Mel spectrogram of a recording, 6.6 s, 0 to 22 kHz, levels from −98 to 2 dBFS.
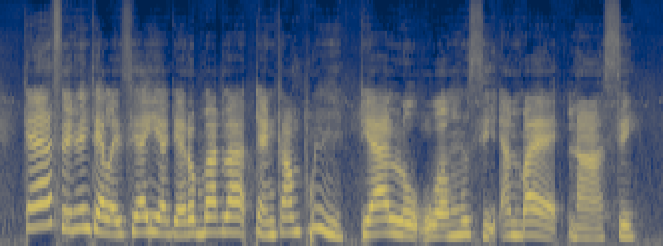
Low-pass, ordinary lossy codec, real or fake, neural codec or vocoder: none; none; fake; codec, 44.1 kHz, 1.7 kbps, Pupu-Codec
